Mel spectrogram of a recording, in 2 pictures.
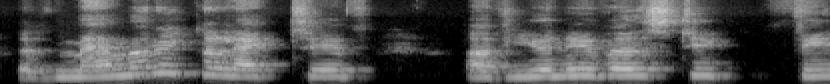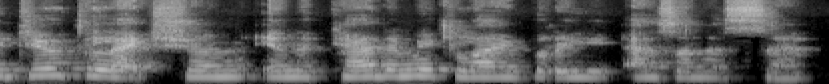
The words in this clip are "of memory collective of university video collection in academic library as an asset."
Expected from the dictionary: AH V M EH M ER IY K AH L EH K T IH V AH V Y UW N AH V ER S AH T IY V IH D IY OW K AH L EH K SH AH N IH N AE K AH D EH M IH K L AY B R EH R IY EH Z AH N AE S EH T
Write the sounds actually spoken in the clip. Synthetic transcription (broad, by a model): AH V M EH M ER IY K AH L EH K T IH V AH V Y UW N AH V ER S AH T IY V IH D IY OW K AH L EH K SH AH N IH N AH K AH D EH M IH K L AY B R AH R IY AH Z AH N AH S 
